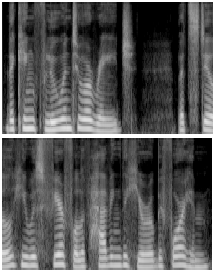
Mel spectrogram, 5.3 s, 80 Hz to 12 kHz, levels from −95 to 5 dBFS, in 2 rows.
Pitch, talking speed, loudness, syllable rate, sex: 200 Hz, 195 wpm, -17 LUFS, 5.0 syllables/s, female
